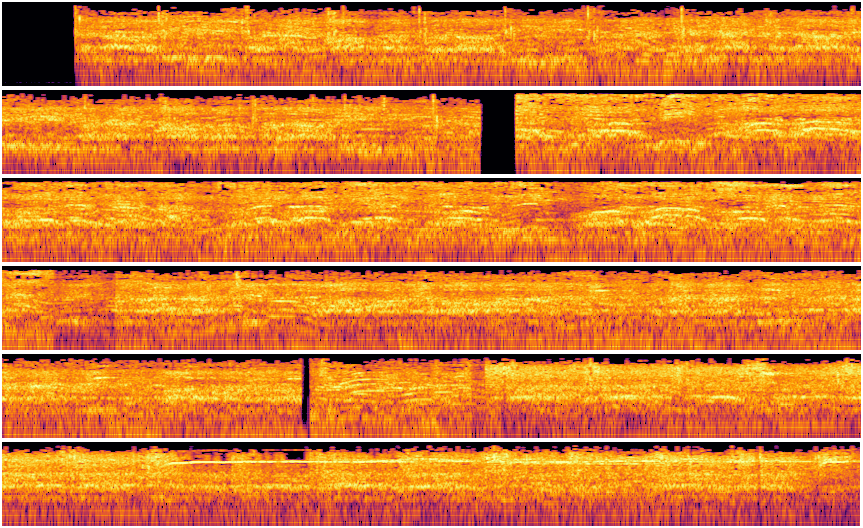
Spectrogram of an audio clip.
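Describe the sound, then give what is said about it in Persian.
A large protest crowd chants and shouts continuously, loud massed voices rising in rhythmic calls over a constant roar of babble, with a brief cut partway through. It is a protest demonstration, one of those held in cities including Isfahan, Quchan, Rasht, Qom, Qazvin, Hamadan, Sari, Kermanshah and Khorramabad. “در پی تظاهرات اعتراضی روز گذشته در مشهد، نیشابور، کاشمر و شاهرود، امروز نیز تظاهرات اعتراضی در شهرهای اصفهان، قوچان، رشت، قم، قزوین، همدان، ساری، کرمانشاه و خرم‌آباد برگزار شد.”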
